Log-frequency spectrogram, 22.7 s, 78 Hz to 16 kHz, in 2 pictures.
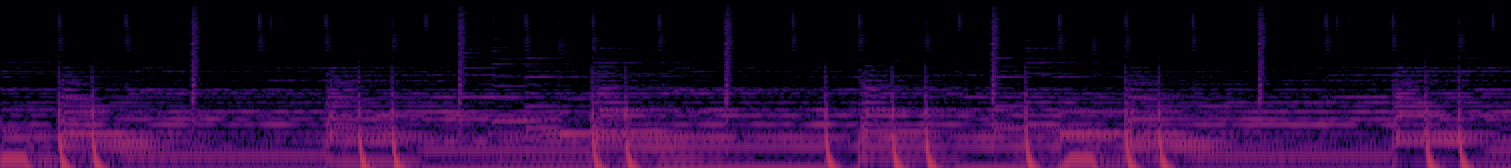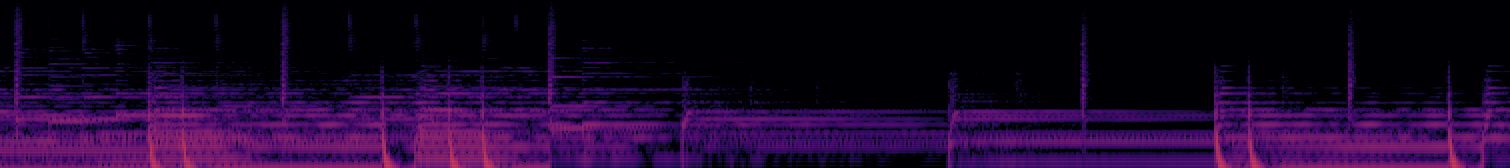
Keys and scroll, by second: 7.5 super+c, 7.7 super+v, 9.2 x, 10.1 x, 13.2 super+c, 13.4 super+v, 18.6 x, 20.1 c, 20.7 alt+w, 22.3 x.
